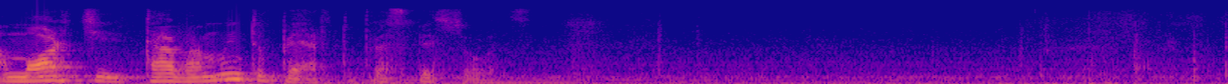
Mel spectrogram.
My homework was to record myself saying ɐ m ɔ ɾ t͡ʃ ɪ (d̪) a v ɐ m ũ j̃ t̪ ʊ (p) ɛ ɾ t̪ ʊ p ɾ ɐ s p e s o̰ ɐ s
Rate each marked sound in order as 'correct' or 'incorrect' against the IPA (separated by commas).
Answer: incorrect, correct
